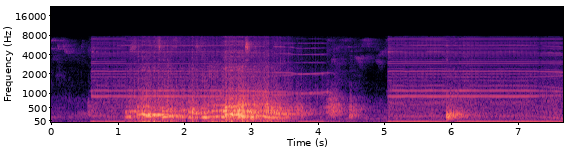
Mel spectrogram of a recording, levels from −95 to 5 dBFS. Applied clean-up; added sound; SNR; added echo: neural separator model SepFormer DNS4.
